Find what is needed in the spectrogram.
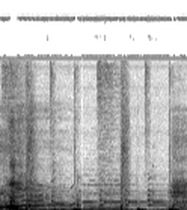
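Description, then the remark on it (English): Someone imitates a pig, making a string of nasal, grunting oinks with short pauses between them, fairly loud and with no other talk. “Listen, enough oinks.”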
